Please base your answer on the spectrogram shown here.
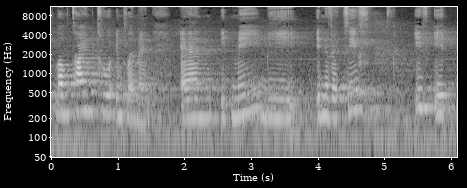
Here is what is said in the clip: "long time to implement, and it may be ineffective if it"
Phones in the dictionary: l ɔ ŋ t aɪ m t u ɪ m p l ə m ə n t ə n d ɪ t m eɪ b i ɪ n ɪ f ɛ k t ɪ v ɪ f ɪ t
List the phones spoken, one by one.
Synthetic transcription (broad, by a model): l ɔ ŋ t aɪ m t u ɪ m p l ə m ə n t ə n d ɪ t m eɪ b i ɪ n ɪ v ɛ t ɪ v ɪ f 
